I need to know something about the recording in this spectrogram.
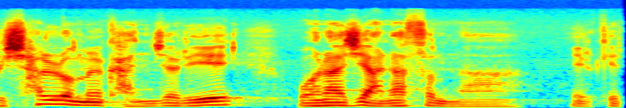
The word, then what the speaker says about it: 샬롬: 이사 나눌 때도 샬롬 샬롬 하죠 살롬이 아니고 샬롬입니다 샬롬 발음이 좀 제가 저기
